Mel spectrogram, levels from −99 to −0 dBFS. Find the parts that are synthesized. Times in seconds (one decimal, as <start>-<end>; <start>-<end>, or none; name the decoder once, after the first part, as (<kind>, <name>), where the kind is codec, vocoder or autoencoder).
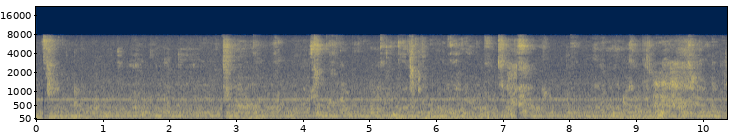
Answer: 1.4-2.7 (vocoder, Vocos); 3.9-4.4; 5.2-9.6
